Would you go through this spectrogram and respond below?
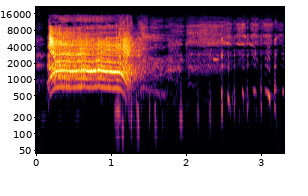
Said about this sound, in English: She threw that pillow so high in the air. Just, woo! I'd never heard, like, that's like back in the 90s when they were doing primal scream therapy. Oh, that's what that sounded like.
